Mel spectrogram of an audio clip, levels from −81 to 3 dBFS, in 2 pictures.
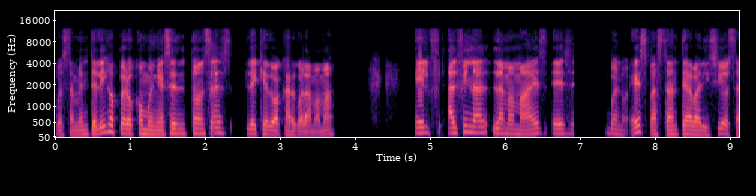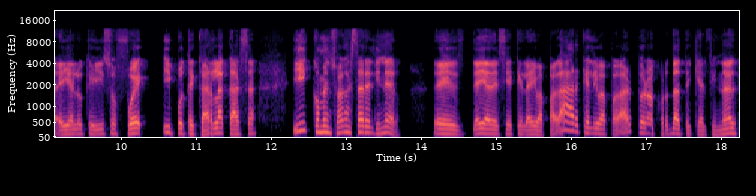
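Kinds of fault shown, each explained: Short stall from a late packet: at about 4.31 to 4.41 s a packet arrived too late, the jitter buffer emptied, and the receiver held the last sound for about 78 ms before resuming exactly where it stopped, so nothing is lost but the delay grows by that amount. The sound hangs briefly with a faint buzz or dip. On a spectrogram the harmonics run flat and unchanged for that span. In the waveform the last cycles repeat almost identically.
Jitter buffer speed-up: from about 10.38 to 11.09 s the buffer held more audio than its target, so the receiver trimmed it back by cutting out short pitch-period-sized pieces one after another, removing roughly 40 ms in total. The speech plays at about 105% speed with its pitch unchanged and sounds slightly rushed. On a spectrogram the harmonic spacing stays the same while syllables sit closer together. The waveform shows tiny seams where cycles were dropped.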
